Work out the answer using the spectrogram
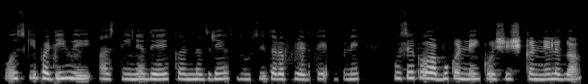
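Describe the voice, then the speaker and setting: A woman narrates a romance novel in a steady reading voice, pitched a little high with a gravelly, fry-laden edge. Her delivery is flat, with little rise and fall. The recording is dry and somewhat dull and lo-fi. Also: dry recording.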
